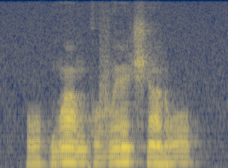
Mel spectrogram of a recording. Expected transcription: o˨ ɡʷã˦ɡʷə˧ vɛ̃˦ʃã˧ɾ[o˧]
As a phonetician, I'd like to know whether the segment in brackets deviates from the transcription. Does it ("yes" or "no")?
yes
